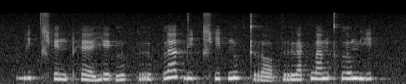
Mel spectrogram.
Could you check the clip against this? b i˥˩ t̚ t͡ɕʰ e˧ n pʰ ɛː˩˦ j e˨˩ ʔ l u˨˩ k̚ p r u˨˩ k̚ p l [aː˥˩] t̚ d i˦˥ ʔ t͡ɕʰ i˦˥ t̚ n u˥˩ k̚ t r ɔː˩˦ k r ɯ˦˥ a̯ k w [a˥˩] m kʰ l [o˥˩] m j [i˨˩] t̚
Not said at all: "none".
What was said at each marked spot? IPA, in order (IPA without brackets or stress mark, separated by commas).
aː˥˩, a˥˩, o˥˩, i˥˩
